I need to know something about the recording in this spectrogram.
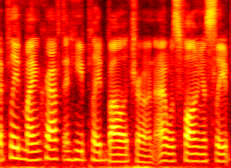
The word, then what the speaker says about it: Balatro: Balatro? Ooh. Did you know that's how it's pronounced?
